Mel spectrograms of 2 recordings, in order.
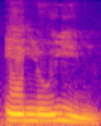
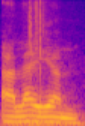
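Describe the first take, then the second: First: It is pronounced with e-lo-heem sounds. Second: It is pronounced with a-la-yam sounds. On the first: The speaker calls it wrong. "que vous appelez faussement, euh, à une mauvaise prononciation" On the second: The speaker calls it right.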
